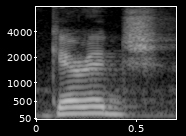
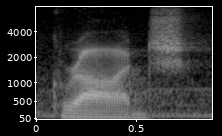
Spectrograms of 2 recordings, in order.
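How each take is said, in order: First: GARAGE as "GARR-idge", pitched high; high British GARR-idge in GARAGE. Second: GARAGE as "g'RAHJ", slow and lower; slow American GARAGE, stressed last. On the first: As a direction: stress the first syllable of GARAGE. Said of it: "the right way of putting it". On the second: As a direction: draw out the AH in GARAGE. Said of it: "how we say it". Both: Shown as a demonstration.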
